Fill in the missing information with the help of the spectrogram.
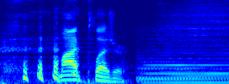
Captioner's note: laughs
